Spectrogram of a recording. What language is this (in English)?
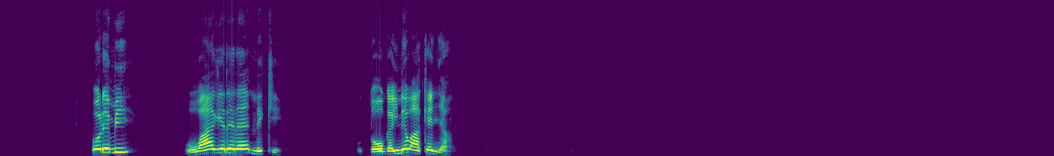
Kikuyu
